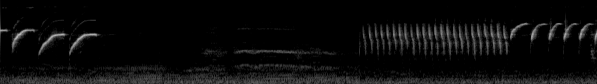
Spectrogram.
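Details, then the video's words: Singing canary, cuit cuit phrases meant to train young canaries: three swooping whistled notes, a near-silent gap with a faint tone, a tight buzzy roll, then quick repeated upswept chirps. "kenari gacor panjang cuit cuit emosi, pancingan kenari paud belajar bunyi"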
